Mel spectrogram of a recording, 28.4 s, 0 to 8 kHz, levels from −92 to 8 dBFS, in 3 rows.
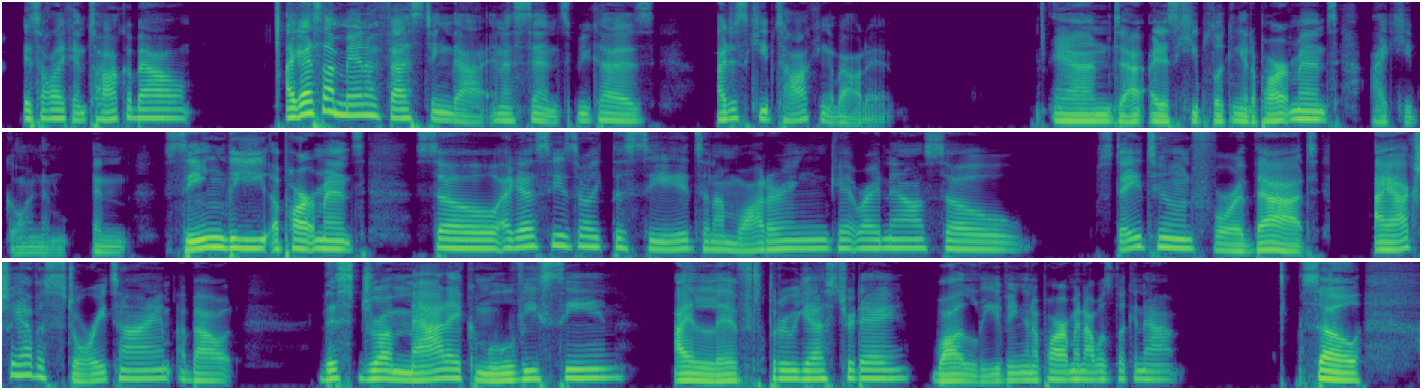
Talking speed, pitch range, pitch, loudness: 165 wpm, 120-155 Hz, 140 Hz, -17 LUFS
